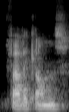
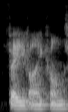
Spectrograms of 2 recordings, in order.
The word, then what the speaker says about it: favicons: And you can create favicons or fave icons, however you prefer to pronounce it.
